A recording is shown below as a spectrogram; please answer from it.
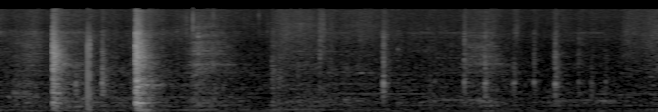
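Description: Faint clicks and taps of fingers and barfi pieces against a plastic chocolate mould tray as the pieces are set into place: three sharper clicks in the first second and a half, the loudest about a second and a half in, then a few light scattered ticks.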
